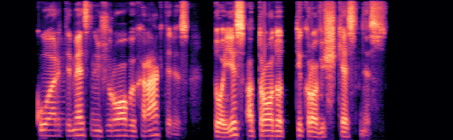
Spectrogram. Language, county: Lithuanian, Alytus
